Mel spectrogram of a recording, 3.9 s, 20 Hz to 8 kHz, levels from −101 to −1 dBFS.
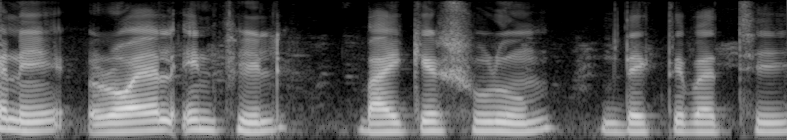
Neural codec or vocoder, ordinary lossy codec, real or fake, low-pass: none; none; real; none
